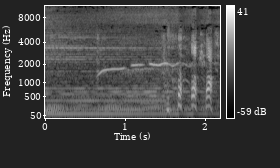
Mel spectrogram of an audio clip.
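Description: A whistled tune from the intro of a rock song released in 1990: a long, gliding held note, then a few short, bright notes in quick succession, clear over a steady low background hum, with no talking.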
